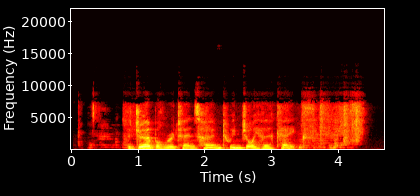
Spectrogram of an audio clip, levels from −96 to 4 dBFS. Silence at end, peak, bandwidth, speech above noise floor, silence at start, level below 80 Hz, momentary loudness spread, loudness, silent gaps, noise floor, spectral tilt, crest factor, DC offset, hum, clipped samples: 0.3 s; -4 dBFS; 9.4 kHz; 25 dB; 0.3 s; -64 dBFS; 21 LU; -23 LUFS; none; -47 dBFS; -4.5 dB/octave; 20 dB; under 0.1%; none; under 0.1%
